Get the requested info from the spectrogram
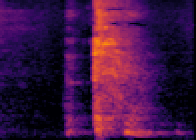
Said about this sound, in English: I have no idea why I'm coughing. I was not coughing the whole day. And all of a sudden now.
